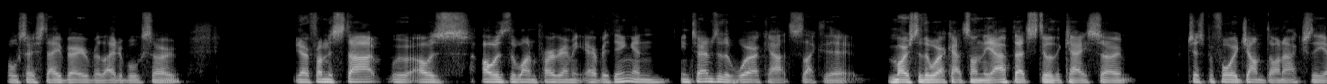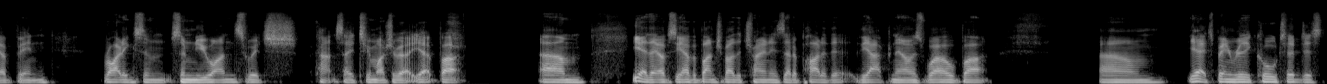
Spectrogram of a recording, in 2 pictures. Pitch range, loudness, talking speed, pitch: 100-110 Hz, -24 LUFS, 205 wpm, 105 Hz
